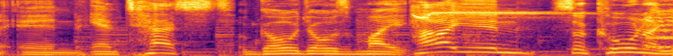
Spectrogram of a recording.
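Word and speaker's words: Heian Sukuna: Hien Sukuna, yes, I've said the pronunciation right.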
